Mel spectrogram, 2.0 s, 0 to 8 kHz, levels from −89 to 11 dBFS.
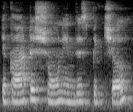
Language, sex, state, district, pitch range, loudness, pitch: English, female, Telangana, Hyderabad, 185-200 Hz, -13 LUFS, 195 Hz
